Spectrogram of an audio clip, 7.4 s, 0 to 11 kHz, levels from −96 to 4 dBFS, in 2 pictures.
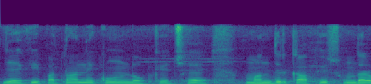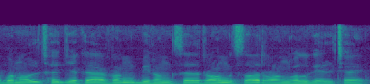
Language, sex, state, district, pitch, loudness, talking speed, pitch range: Hindi, male, Bihar, Muzaffarpur, 120 Hz, -33 LUFS, 170 wpm, 115-125 Hz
